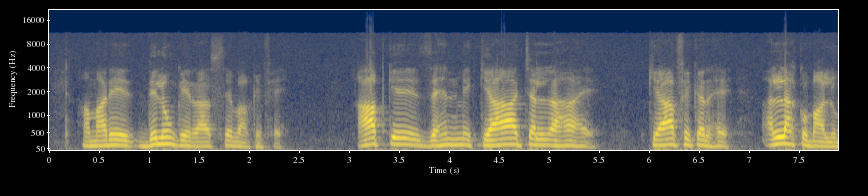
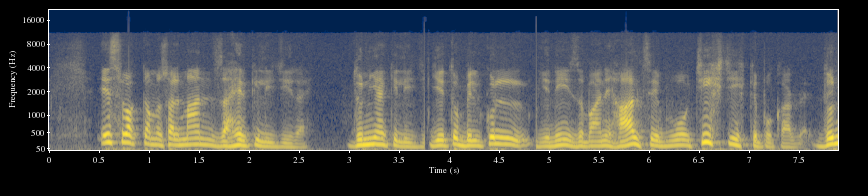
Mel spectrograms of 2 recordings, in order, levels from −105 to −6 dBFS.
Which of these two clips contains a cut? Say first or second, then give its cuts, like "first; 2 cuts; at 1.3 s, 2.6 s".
second; 2 cuts; at 3.7 s, 4.9 s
